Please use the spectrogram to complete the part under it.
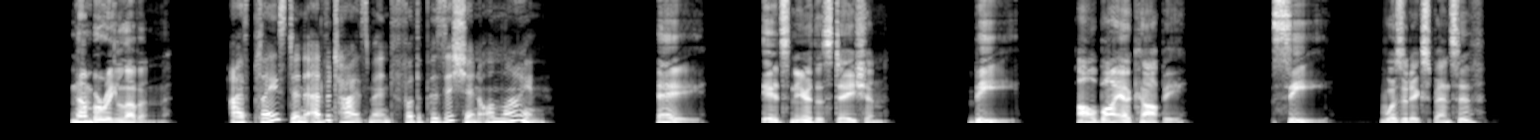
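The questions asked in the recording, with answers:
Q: I've placed an advertisement for the position online.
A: C: Was it expensive?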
